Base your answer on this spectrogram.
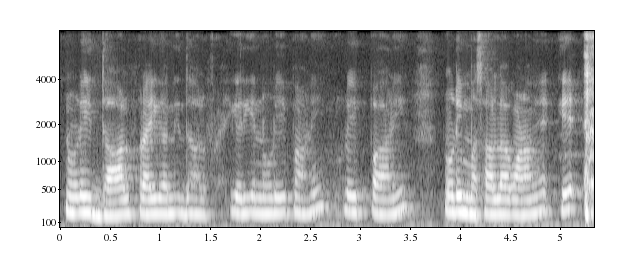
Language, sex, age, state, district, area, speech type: Dogri, male, 30-45, Jammu and Kashmir, Reasi, rural, spontaneous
